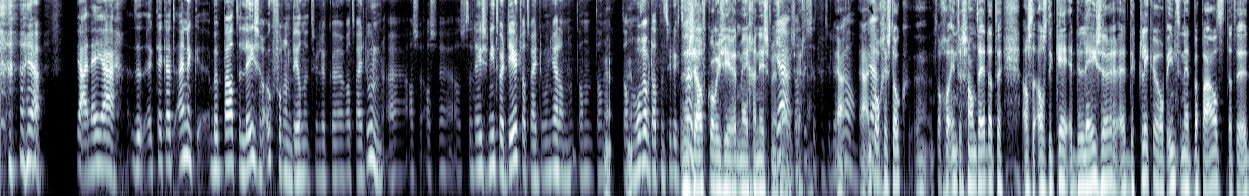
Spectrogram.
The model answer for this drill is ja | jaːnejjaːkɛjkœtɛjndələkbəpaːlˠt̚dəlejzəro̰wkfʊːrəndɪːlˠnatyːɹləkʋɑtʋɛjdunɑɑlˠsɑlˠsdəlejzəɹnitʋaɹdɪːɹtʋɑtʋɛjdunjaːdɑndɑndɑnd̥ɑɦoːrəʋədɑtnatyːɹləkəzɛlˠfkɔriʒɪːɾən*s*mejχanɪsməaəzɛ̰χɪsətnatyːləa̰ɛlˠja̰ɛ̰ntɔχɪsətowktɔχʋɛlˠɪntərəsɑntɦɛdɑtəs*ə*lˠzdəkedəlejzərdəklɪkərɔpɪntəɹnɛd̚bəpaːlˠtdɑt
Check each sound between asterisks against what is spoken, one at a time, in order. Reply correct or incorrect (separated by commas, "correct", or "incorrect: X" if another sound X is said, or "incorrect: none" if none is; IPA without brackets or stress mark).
incorrect: t, incorrect: ɑ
